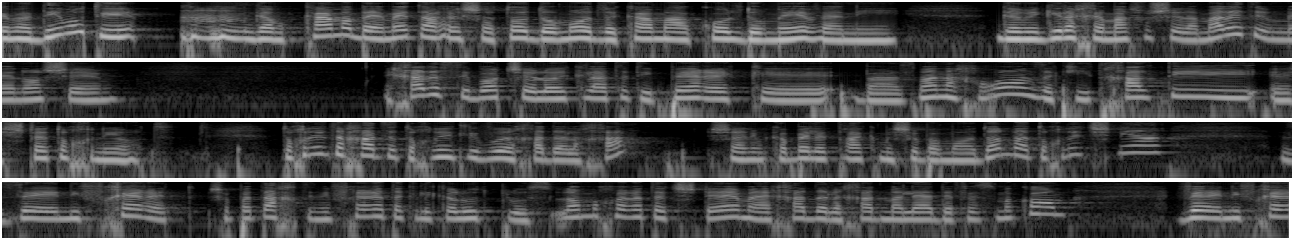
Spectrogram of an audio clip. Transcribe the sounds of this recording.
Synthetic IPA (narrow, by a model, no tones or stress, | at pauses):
emadimoti | ɡamkamabe̞ːme̞taʁeʃatot̚d̪o̞mo̞tve̞kamaːko̞ldo̞me̞veani | ɡamjeɡidlaχemːaʃuʃe̞lamadtimime̞no̞ʃe̞ | χadhasibo̞tʃe̞lo̞iklat̪etipe̞ʁe̞kebazmanaːχaʁo̞nzekiːt̪χaltiʃte̞to̞χnijo̞tː | o̞χnitaχatzetoχnitlivujeχadalaχaʃeanimekabe̞letʁakmiʃebamoado̞nveatoχnitaʃnia | ze̞nifχe̞ʁe̞tʃe̞pataχtinifχeʁetaklikalutpluslo̞moχeʁetetʃteemaeχadaleχadmaleade̞fesmako̞m | ve̞nifχe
